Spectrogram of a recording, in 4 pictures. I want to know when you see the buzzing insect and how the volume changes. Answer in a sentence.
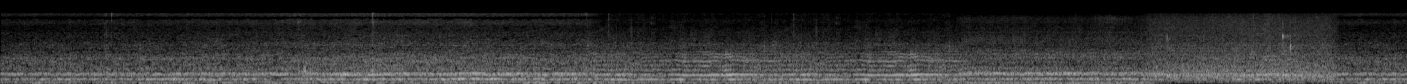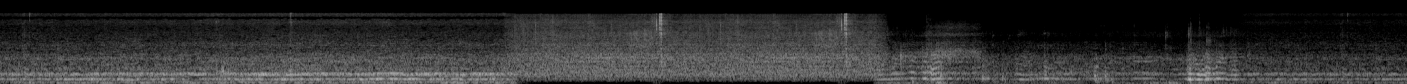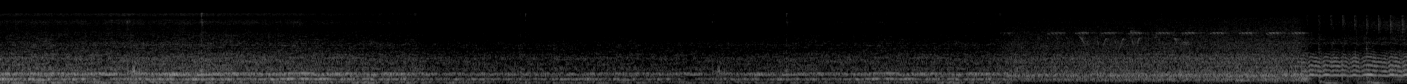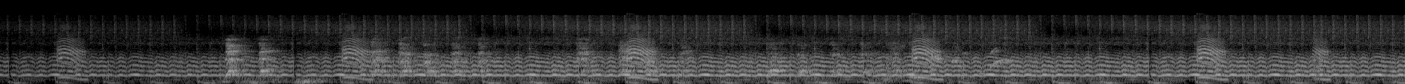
You can hear the buzzing insect from 0.0 to 56.2 s, getting quieter then louder.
